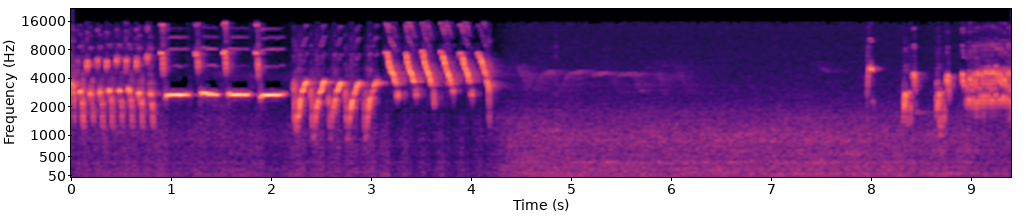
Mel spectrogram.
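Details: Male canary singing after his moulting period: a run of fast, high, rising chirps, then steady whistled trills and quick sweeping notes for about four seconds. A long quiet pause follows before a few sharp chirps return near the end.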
